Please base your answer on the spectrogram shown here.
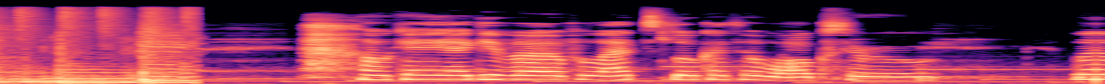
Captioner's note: sigh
